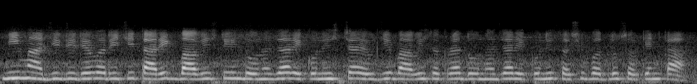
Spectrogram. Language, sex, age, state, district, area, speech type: Marathi, female, 30-45, Maharashtra, Nagpur, urban, read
